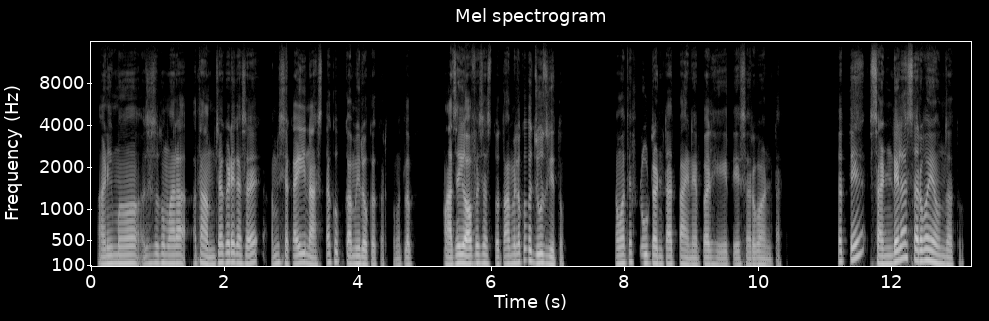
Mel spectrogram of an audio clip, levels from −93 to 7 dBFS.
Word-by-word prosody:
आणि 125 +2 +1
मग 130 -1 +1
जसं 135 +2 -4
तुम्हाला 135 -1 +1
आता 130 +1 -1
आमच्याकडे 145 +5 +2
कसं 130 -2 +1
आहे 150 - +1 0.2
आम्ही 130 +4 -3
सकाळी 125 +2 +1
नाश्ता 115 +1 -1
खूप 155 -1 -4
कमी 125 0 +1
लोकं 110 -2 0
करतो. 100 0 -15
मतलब 110 +1 -5 0.5
माझंही 115 +5 +4
ऑफिस 135 +2 +4
असतं, 130 -3 -3
तर 125 - -2
आम्ही 130 +2 +1
लोकं 170 +4 0
ज्यूस 140 -2 +3
घेतो. 115 -3 -1
तर 125 - -13
मग 135 - +3
ते 155 - -2
फ्रूट 135 -2 -3
आणतात 120 -2 +1
पाईनएपल 110 -1 -1
हे, 105 -1 -4
ते 105 0 -6
सर्व 105 -1 -4
आणतात. 95 -2 -8 0.9
तर - - +2
ते 205 +4 +4 0.3
संडेला 140 - +4
सर्व 175 -4 +4
येऊन 145 -7 +4
जातं. 110 -1 -5
130 Hz, 180 wpm, -23 LUFS, 115-140 Hz, 0.9 s, माझंही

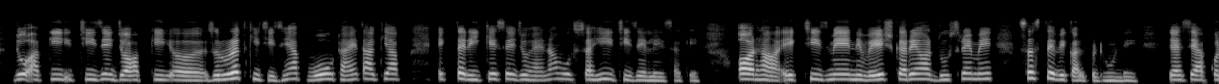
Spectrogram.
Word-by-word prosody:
जो 240 +1 +4
आपकी 230 +1 -4
चीज़ें 235 0 -1
जो 215 - +2
आपकी 210 +2 -1
अ, 205 - -1 0.3
ज़रूरत 240 +8 +5
की 245 - -3
चीज़ें 195 +1 -6
हैं, 260 - +1
आप 260 - -4
वो 215 +4 +2
उठाएँ, 225 -1 -3
ताकि 250 0 -1
आप 245 -1 -1 0.4
एक 245 0 -5
तरीके 245 -1 +2
से 245 0 -1
जो 225 0 -3
है 200 -1 -6
ना 240 +3 -7
वो 245 -2 -4
सही 230 +3 -1
चीज़ें 195 -2 -3
ले 180 -1 -3
सकें। 170 +1 -12 0.5
और 240 -1 +8
हाँ 200 -4 +1
एक 220 +3 0
चीज़ 230 -3 -2
में 235 0 +5
निवेश 225 +1 +3
करें 245 +1 +4
और 245 -1 +1
दूसरे 255 +4 -2
में 255 +1 -1 0.3
सस्ते 280 -1 +3
विकल्प 190 -5 -2
ढूँढें, 175 0 -6 0.4
जैसे 215 +1 +1
आपको 210 +1 -1
225 Hz, 200 wpm, -22 LUFS, 205-245 Hz, 0.5 s, और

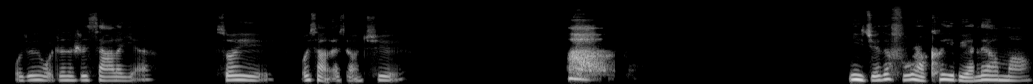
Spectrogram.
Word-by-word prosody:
我 185 - -7
觉 200 +2 -2
得 205 - -1
我 185 - -6
真 195 0 -4
的 195 - -3
是 195 0 -1
瞎 190 -2 -3
了 180 0 -4
眼， 175 +6 -13 0.6
所 205 +1 +1
以 205 +3 -2 0.3
我 200 - -2
想 210 - -2
来 - - -9
想 180 - -10
去 205 +5 -6 1.6
啊。 - - +4 2.4
你 225 -1 +9
觉 190 +1 +1
得 235 +2 +2
服 210 -1 -2
软 195 -4 +4
儿 - - -6
可 230 - +1
以 215 -2 +4
原 165 -2 +1
谅 205 +2 +2
吗？ 185 0 -3
195 Hz, 170 characters per minute, -22 LUFS, 185-210 Hz, 2.4 s, 你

